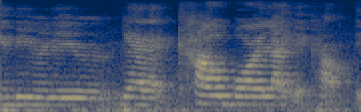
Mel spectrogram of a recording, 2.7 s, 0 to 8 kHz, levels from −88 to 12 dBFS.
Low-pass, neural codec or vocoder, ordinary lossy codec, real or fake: none; none; none; real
